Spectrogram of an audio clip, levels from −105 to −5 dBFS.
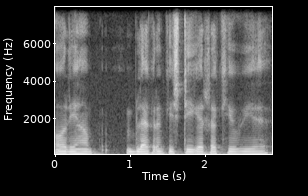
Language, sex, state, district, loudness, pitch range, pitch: Hindi, male, Jharkhand, Ranchi, -19 LUFS, 115-120 Hz, 115 Hz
